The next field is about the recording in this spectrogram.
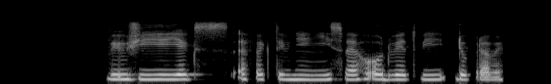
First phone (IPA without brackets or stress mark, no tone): v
